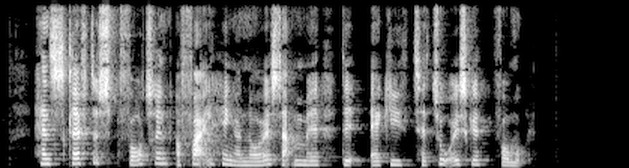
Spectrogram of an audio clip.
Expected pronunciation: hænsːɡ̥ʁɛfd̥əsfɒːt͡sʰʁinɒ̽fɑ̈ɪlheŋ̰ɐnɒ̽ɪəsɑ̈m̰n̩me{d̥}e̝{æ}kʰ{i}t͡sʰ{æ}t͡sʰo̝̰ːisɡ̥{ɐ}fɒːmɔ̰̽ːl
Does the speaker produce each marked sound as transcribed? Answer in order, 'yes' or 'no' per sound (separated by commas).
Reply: yes, yes, yes, yes, no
